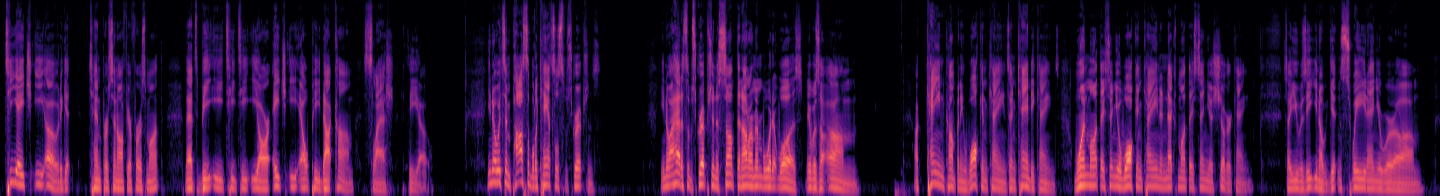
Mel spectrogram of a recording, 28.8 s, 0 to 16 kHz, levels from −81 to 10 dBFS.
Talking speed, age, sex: 165 wpm, 30-49, male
